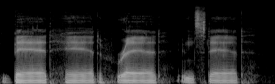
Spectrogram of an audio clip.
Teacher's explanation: the sound is more closed and more to the center than the a sound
